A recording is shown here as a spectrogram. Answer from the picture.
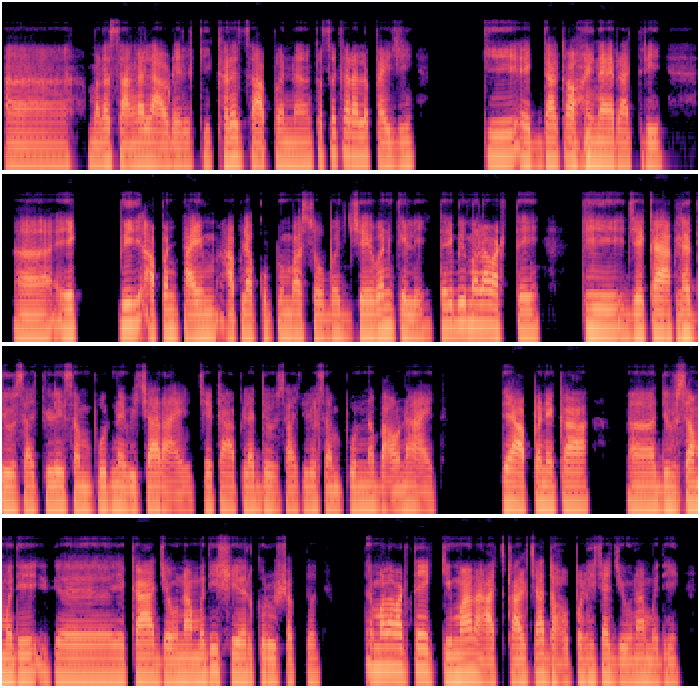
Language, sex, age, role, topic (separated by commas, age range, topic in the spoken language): Marathi, male, 20-24, guest, एकत्र जेवण करण्याची परंपरा तुमच्या घरी किती महत्त्वाची आहे?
